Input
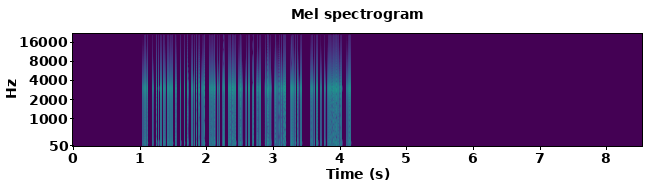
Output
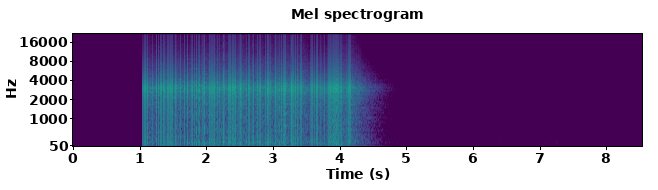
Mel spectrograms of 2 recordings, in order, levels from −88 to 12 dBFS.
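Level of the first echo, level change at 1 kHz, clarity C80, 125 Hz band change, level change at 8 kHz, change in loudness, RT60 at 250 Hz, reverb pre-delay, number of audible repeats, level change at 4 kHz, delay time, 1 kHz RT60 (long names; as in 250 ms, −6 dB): −18.5 dB, +6.0 dB, 11.5 dB, +6.5 dB, +6.0 dB, +6.0 dB, 0.85 s, 29 ms, 1, +6.0 dB, 145 ms, 0.85 s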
